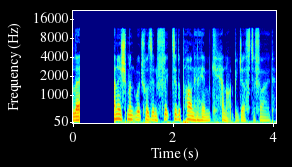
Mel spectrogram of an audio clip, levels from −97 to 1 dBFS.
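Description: An audio dropout to silence runs from 0.13 to 0.82 s. The speech cuts to silence with no room tone for about 0.69 s, likely because the input was lost while silence kept being written. Repeated frames at 2.46 to 2.53 s replay a 69.7 ms block once, which fits a short run of compressed frames sent twice, causing a stutter and adding 69.7 ms.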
